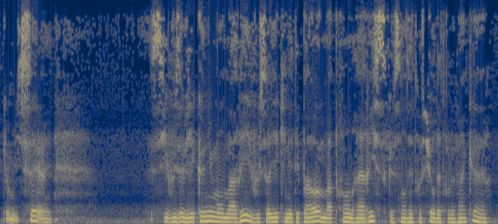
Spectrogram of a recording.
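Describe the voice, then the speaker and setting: An actress playing a composed, coolly bitter middle-aged widow in a French radio mystery play, speaking formally and deliberately. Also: female voice, low voice, steady tone, dark tone, slight background noise, close to an everyday voice. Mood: measured, disdainful. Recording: dull, lo-fi vintage radio recording.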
